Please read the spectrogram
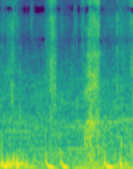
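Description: Footsteps and handling rumble from a handheld camera carried on a walk, with a breathy sigh near the end.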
